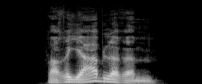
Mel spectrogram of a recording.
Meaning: strong dative masculine/neuter singular comparative degree of variabel
- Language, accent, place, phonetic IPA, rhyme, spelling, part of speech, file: German, Germany, Berlin, [vaˈʁi̯aːbləʁəm], -aːbləʁəm, variablerem, adjective, De-variablerem.ogg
